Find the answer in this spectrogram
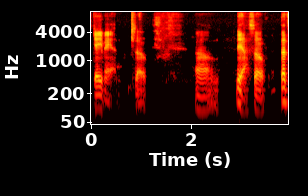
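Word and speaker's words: Gaiman: his name say yo everyone how do you pronounce your last name and he says it's gay man so um yeah so that's the only re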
